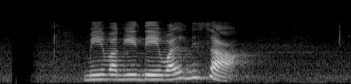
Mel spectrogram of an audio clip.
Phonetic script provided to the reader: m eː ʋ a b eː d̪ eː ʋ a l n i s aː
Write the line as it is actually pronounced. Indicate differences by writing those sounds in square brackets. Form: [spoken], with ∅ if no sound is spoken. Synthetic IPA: m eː ʋ a [ɡ] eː d̪ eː ʋ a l n i s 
